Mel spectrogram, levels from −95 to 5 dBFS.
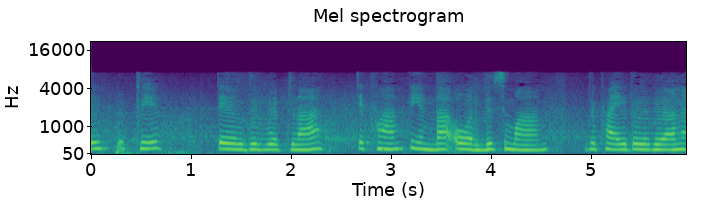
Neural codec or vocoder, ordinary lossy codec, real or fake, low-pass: codec, 16 kHz, 0.5 kbps, X-Codec, HuBERT features, trained on general audio; MP3, 32 kbps; fake; 7.2 kHz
